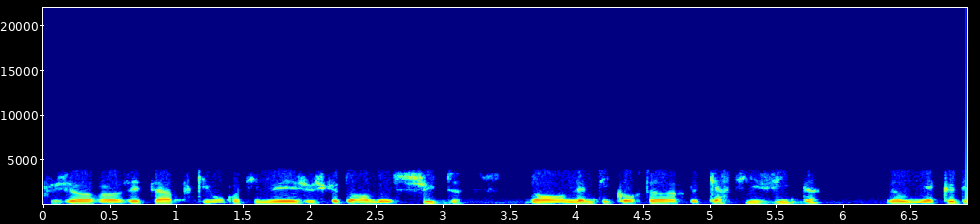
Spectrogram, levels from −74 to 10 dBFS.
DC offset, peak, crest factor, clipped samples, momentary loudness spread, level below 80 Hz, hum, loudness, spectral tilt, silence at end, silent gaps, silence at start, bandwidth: under 0.1%; -2 dBFS; 16 dB; under 0.1%; 9 LU; -64 dBFS; none; -19 LUFS; -10 dB/octave; 0 s; none; 0.05 s; 4 kHz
